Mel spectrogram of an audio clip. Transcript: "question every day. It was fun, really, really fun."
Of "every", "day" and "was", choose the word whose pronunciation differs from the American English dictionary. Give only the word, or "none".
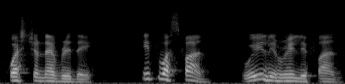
was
